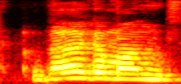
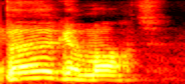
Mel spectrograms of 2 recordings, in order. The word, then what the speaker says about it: bergamot: die die burgum bergamot bergamont bergamot but this is tea third month and we don't name pronounced bergamot but it's spelt ber g a MOT bergamot flavored tea I mean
